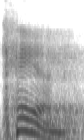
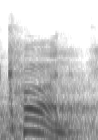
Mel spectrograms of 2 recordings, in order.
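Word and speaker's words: כן: How do you say it? Can or kan.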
